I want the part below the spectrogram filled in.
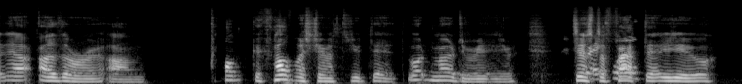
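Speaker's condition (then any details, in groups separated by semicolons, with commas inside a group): Ataxia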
